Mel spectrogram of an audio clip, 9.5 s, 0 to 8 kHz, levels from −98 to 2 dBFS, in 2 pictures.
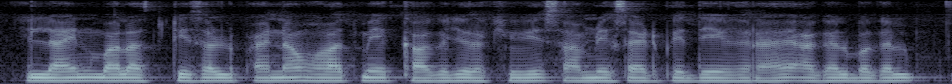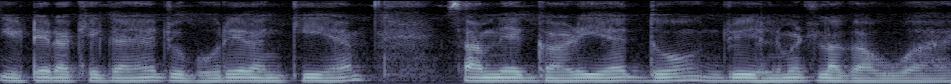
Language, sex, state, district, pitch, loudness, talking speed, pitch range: Hindi, male, Maharashtra, Nagpur, 115 Hz, -33 LUFS, 250 wpm, 110-115 Hz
